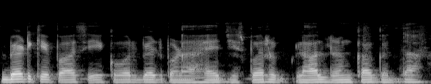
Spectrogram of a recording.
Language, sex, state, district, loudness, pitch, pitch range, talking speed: Hindi, male, Uttar Pradesh, Lalitpur, -18 LUFS, 105 Hz, 105-110 Hz, 195 wpm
